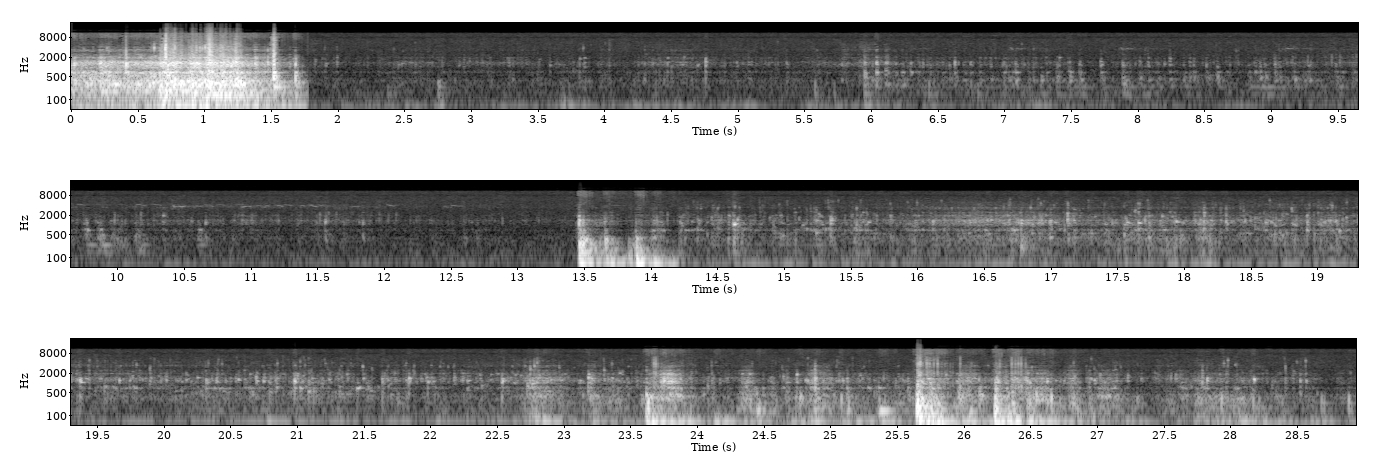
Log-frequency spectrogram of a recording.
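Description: Kayak paddling on calm water: quiet paddle strokes and water sounds, with a loud rush at the start and two loud bursts about two seconds apart near the end. The sound drops out briefly a little before halfway.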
